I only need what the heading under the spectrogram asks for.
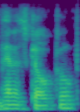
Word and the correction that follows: Fasciano: Fasciano. That's it. Fasciano.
